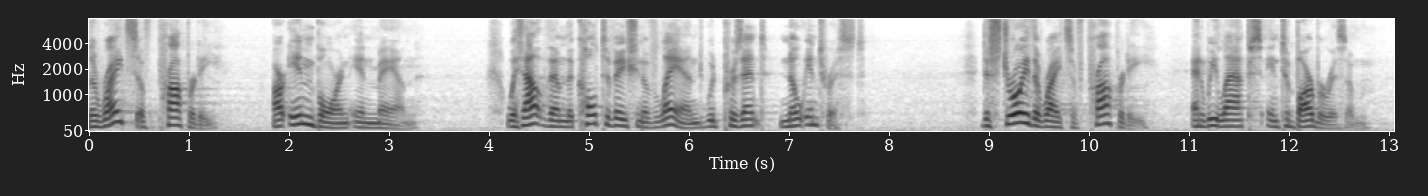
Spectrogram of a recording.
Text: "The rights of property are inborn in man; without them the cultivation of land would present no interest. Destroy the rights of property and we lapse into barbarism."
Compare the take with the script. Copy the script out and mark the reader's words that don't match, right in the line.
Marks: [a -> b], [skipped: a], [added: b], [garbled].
"The rights of property are inborn in man; without them the cultivation of land would present no interest. Destroy the rights of property and we lapse into barbarism."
